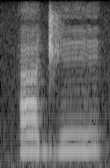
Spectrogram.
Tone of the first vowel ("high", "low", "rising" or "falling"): high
